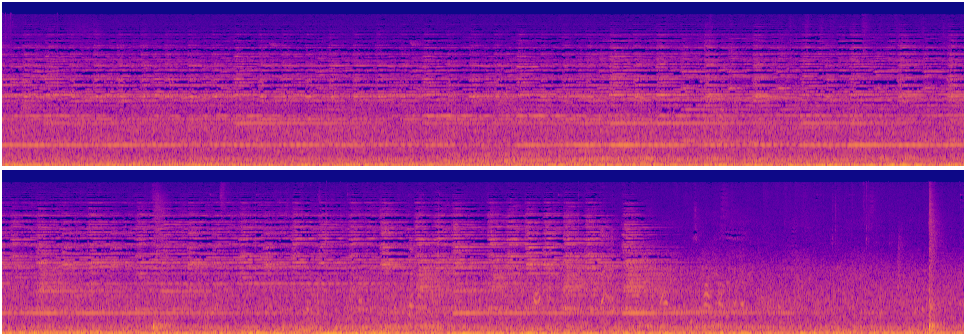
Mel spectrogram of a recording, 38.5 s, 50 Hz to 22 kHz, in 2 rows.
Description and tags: church bells with traffic close
Church bells with traffic in Moscow. Close distance.
Recorded with pair of Naiant XX and Tascam DR-100 MKII in pseudo-binaural array
bells, moscow, traffic, church, russia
